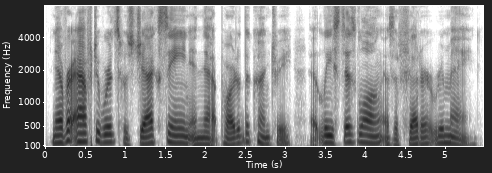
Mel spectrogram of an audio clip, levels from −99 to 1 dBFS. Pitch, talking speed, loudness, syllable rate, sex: 145 Hz, 210 wpm, -21 LUFS, 5.1 syllables/s, female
